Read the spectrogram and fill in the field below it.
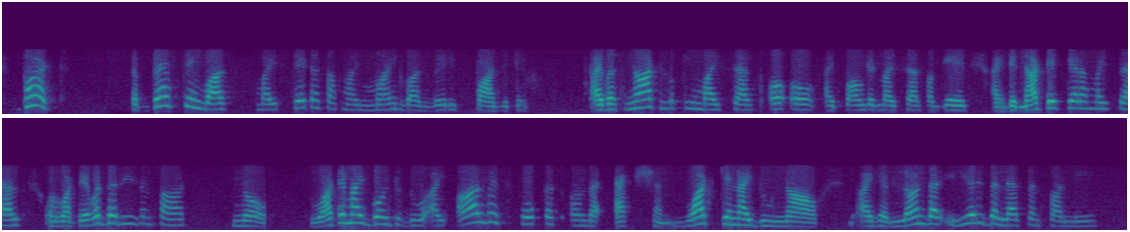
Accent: India; English is a second language; even I grew up in India

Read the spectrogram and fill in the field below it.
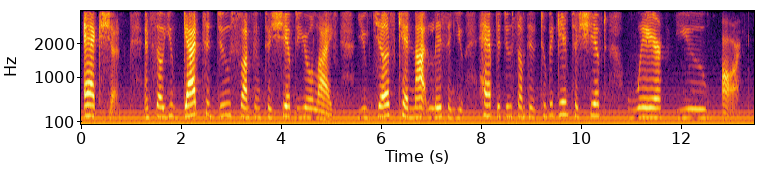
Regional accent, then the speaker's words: the South, United States; accent: southern; excuse my southern accent, they ain't making no money.

